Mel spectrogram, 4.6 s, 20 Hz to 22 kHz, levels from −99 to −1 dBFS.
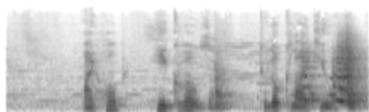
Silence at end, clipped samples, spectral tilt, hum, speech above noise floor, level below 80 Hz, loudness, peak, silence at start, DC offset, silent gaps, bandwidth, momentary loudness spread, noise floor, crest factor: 0 s; under 0.1%; -5.5 dB/octave; none; 27 dB; -84 dBFS; -34 LUFS; -12 dBFS; 1 s; under 0.1%; none; 15 kHz; 17 LU; -61 dBFS; 24 dB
